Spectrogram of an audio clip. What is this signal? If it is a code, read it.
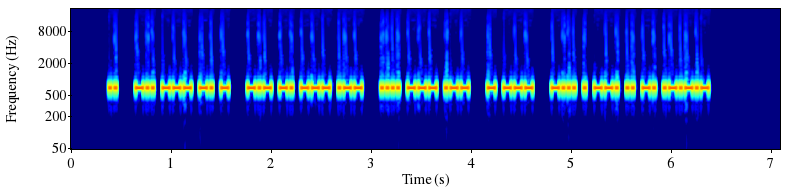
Morse code, heard as a keyed tone, about 46 wpm, 700 Hz. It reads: I DONT KNOW HOW TO BEGIN.
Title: Sentences from Top 1000 Words - Review Part 1 - 45wpm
